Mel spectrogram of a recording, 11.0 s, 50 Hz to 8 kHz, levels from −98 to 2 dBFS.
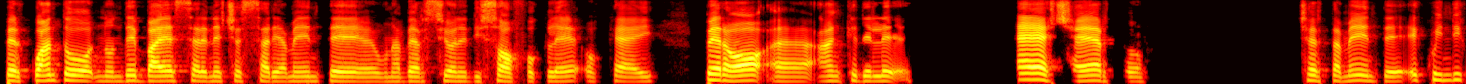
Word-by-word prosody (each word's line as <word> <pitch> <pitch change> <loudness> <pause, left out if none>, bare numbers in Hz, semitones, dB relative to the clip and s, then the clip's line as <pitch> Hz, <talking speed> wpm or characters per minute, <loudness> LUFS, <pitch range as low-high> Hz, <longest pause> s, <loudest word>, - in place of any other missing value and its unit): Per 180 -1 0
quanto 185 -1 +2
non 165 0 -9
debba 180 0 +2
essere 175 0 0
necessariamente 165 -1 -3
una 155 +1 -9
versione 160 +1 -4
di 160 - -13
Sofocle, 160 +1 -3
okay, 160 -1 -6 0.3
però, 190 -2 +7
ehm, 160 -1 -4
anche 175 +2 -4
delle 170 0 -4 0.8
eh, 220 -1 +9
certo! 170 -3 0 1.2
Certamente, 175 -3 -4
e 195 - -7
quindi 210 0 -8
170 Hz, 110 wpm, -21 LUFS, 160-185 Hz, 1.2 s, eh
